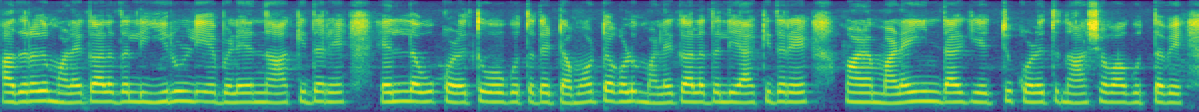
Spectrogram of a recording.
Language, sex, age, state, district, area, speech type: Kannada, female, 30-45, Karnataka, Tumkur, rural, spontaneous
